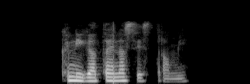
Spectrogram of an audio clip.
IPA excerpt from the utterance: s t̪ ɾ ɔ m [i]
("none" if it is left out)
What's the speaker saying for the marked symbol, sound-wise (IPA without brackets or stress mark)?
i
